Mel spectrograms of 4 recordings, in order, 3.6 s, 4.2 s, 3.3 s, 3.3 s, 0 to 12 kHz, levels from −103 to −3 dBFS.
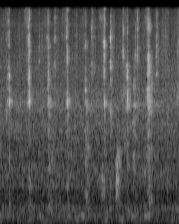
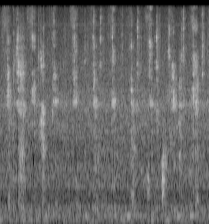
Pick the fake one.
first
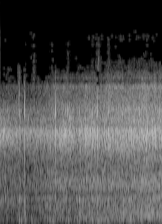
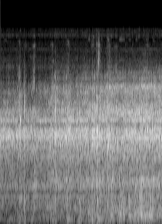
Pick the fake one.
second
